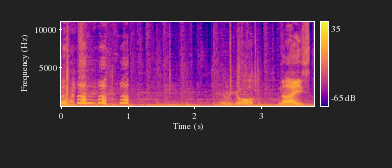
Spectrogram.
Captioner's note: laughing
